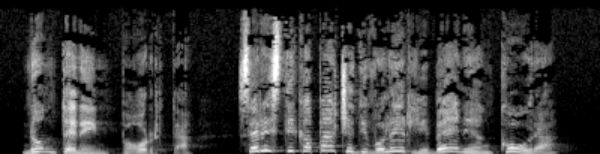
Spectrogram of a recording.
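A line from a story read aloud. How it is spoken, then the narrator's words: Shouted. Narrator (Italian): egli gridò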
